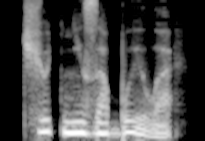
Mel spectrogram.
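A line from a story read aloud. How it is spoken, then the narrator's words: Muttering under breath. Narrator (Russian): пробормотала девушка себе под нос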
